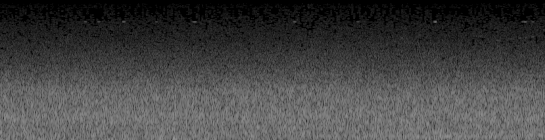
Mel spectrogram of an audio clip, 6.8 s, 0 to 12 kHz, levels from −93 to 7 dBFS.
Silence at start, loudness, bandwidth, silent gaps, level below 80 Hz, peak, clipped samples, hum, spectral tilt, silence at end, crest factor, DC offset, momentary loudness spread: 0 s; -38 LUFS; 11.5 kHz; none; -50 dBFS; -24 dBFS; under 0.1%; none; -6.5 dB/octave; 0 s; 14 dB; under 0.1%; 1 LU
